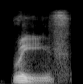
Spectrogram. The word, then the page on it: wreathe: British English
